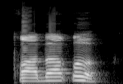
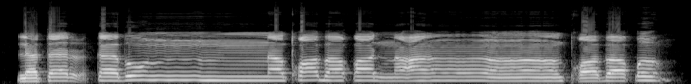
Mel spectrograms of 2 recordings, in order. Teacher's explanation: جیسے ہی ہم ساکن کریں گے تو قلقلہ ہوگا، کیونکہ قاف حروف قلقلہ میں سے ساکن ہو جائے گا، 2 زیر ختم ہو جائیں گی۔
